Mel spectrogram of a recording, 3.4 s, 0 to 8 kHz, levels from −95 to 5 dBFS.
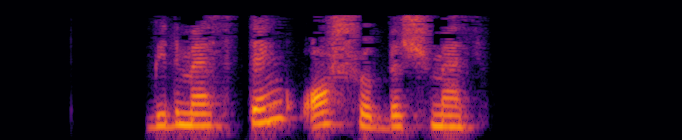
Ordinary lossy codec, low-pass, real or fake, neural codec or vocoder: MP3, 24 kbps; 7.2 kHz; fake; codec, 16 kHz in and 24 kHz out, 1 kbps, XY-Tokenizer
